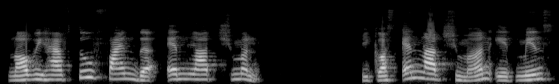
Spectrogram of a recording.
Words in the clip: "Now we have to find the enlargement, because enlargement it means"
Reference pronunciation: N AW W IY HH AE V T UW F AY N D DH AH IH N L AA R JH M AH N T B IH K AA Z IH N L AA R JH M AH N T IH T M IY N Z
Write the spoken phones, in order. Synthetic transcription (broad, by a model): N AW W IY HH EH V T UW F AY N D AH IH N L AA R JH M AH N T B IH K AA S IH N L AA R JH M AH N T IH T M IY N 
